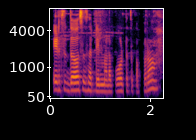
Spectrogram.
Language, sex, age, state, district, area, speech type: Tamil, female, 30-45, Tamil Nadu, Dharmapuri, rural, spontaneous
